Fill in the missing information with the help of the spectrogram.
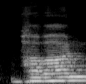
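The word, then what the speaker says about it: भवान: ভবান ভেষ, এখানটায় দেখুন দুটো ভকার আছে, দুটো ভকারকে কিন্তু মহাপ্রাণ উচ্চারণ করতে হবে, অল্প প্রাণ বললে হবে না, ঠিক। ভবান ভীষ্মশ্চ কর্ণশ্চ, বলুন।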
